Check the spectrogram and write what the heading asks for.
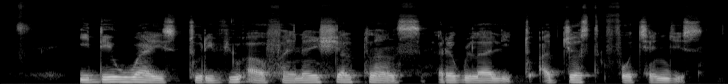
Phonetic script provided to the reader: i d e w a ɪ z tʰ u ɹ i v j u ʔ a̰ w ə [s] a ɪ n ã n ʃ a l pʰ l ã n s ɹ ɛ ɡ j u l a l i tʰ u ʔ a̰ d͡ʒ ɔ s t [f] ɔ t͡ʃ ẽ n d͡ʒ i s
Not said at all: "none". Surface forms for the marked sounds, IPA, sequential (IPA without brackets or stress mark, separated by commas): f, f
